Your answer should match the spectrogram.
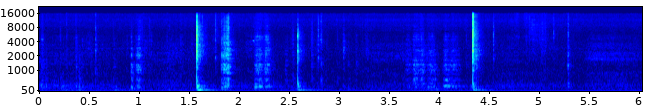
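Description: Side cutters snipping through thin insulated wires: two sharp clicks, about a second and a half in and again past four seconds, with faint handling rustles between.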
